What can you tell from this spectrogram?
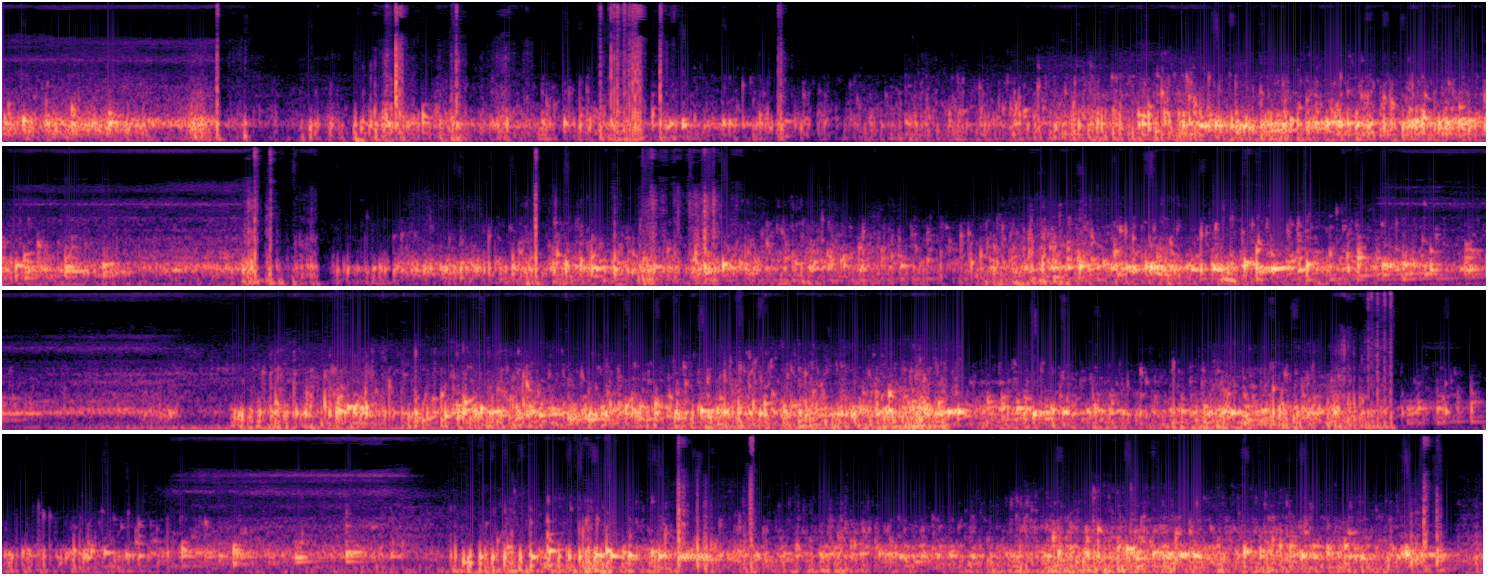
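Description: Scuba regulator breathing heard underwater: muffled rumbling and gurgling of exhaled bubbles, coming in surges of several seconds with short breaks between them, one per breath.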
